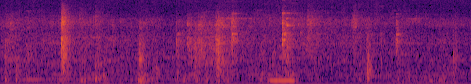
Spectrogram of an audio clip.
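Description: Light clinks and taps of porcelain teaware and a kettle on a tea tray during gongfu tea brewing, scattered about once a second, with a short low hum about three and a half seconds in.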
